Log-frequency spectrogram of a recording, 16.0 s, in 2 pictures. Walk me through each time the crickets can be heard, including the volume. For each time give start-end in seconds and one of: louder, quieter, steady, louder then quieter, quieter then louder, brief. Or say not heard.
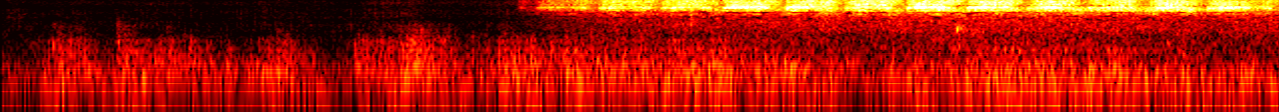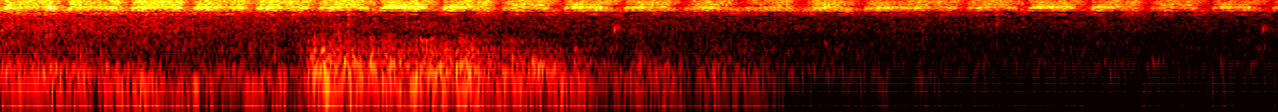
3.2-15.9 quieter.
